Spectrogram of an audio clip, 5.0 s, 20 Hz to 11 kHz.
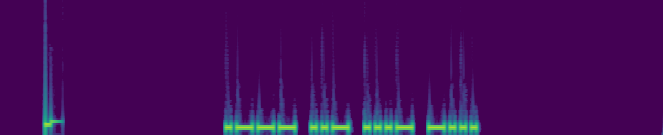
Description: Morse code, heard as a keyed tone, about 30 wpm, 690 Hz. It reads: JUVB
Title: Four Challenging Letter-Number Combinations 30wpm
